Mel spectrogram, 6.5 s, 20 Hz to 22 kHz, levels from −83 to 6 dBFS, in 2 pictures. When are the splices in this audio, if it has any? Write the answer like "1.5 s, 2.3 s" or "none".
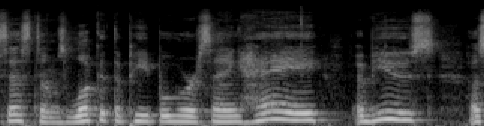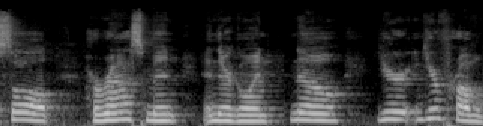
5.1 s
